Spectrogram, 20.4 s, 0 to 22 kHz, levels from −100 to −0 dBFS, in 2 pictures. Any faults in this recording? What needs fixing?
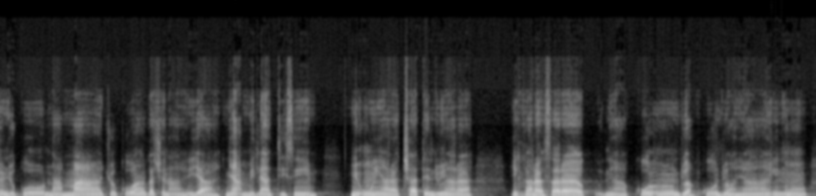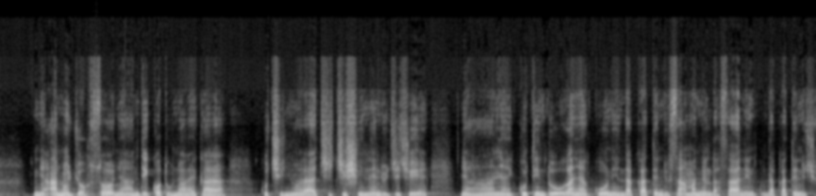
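Short concealed packet loss occurs at 2.93–2.97 s, 8.13–8.21 s (two consecutive holes) and 11.34–11.43 s (again two back to back). Each gap matches a lost 20 ms packet. The decoder extended the preceding sound to cover it, leaving a brief smear or wobble before blending back. To prevent it, increase jitter-buffer depth or add forward error correction so late or lost packets can be recovered rather than concealed.

A DC step shifts the waveform's zero line at 5.32 s and returns at 11.75 s. Each jump is heard as a low thump or click while the sound continues unchanged, consistent with an offset being switched in and then removed, such as a converter recalibration or input change. To prevent it, apply a DC-blocking high-pass filter ahead of encoding and avoid input switching or recalibration mid-stream.

Repeated packet loss (robotic sound) occurs from 9.59 to 9.82 s. Within about a quarter second there are roughly six gaps, the longest about 24 ms, and around half of that span is concealment rather than received audio. 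The successive patches make the sound choppy, with pieces missing. To prevent it, address the network congestion or burst loss on that link and use redundancy or a larger adaptive buffer to absorb such bursts.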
